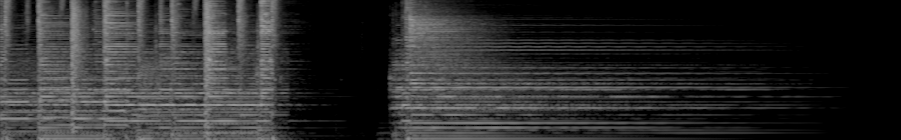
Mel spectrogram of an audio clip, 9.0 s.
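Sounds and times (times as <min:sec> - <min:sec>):
acoustic hip hop music: 0:00.0 - 0:07.2.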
